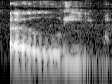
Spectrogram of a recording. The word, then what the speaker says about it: Elim: Now the plural form of this is Elim. This is a long E sound with this vowel mark and the yod and then the final mem.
